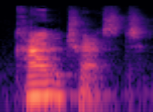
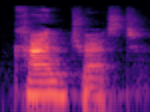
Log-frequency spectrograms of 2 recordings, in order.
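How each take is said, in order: First: The stress is on the first syllable. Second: The same.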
